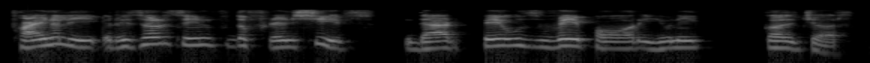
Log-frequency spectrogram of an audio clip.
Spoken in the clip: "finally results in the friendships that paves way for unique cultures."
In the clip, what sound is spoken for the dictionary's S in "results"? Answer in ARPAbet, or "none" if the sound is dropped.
S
